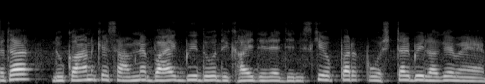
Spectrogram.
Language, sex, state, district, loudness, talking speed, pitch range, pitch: Hindi, male, Chhattisgarh, Raigarh, -19 LUFS, 210 wpm, 175-205 Hz, 190 Hz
